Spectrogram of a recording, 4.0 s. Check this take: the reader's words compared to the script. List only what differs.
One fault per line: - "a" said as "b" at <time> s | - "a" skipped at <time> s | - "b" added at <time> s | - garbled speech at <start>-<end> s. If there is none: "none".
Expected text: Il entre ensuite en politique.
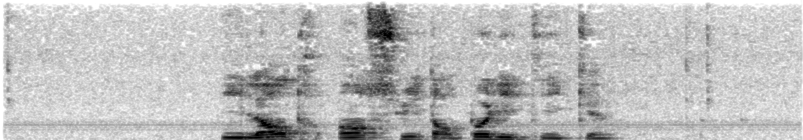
none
